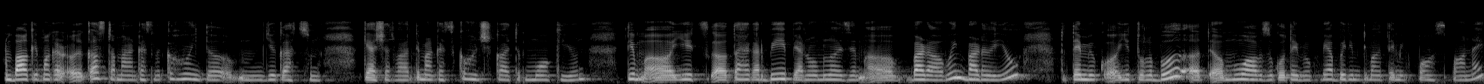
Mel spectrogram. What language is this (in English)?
Kashmiri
